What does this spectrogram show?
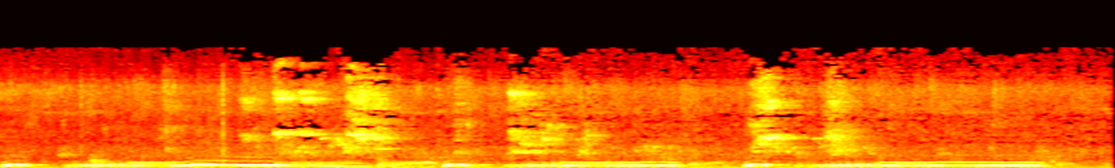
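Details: Barbary dove in breeding condition, cooing without stopping: three long, low, mellow coos, each opening with a short rising note and then a drawn-out, slightly wavering hum, separated by brief pauses.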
